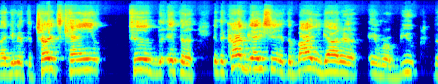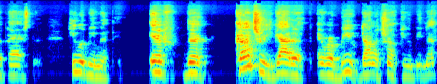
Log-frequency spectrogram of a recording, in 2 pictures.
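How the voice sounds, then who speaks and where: A man with a high pitch talks at a fairly quick pace, his intonation lively and his loudness swinging widely. The sound is dry and close, with no echo. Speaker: podcast host. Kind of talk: casual chat. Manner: animated.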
